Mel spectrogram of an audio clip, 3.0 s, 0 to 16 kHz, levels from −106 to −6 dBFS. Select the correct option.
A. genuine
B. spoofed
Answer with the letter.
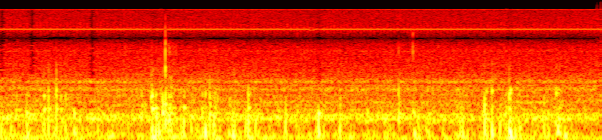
A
